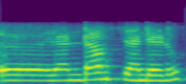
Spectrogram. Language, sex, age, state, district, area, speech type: Malayalam, female, 18-30, Kerala, Wayanad, rural, conversation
